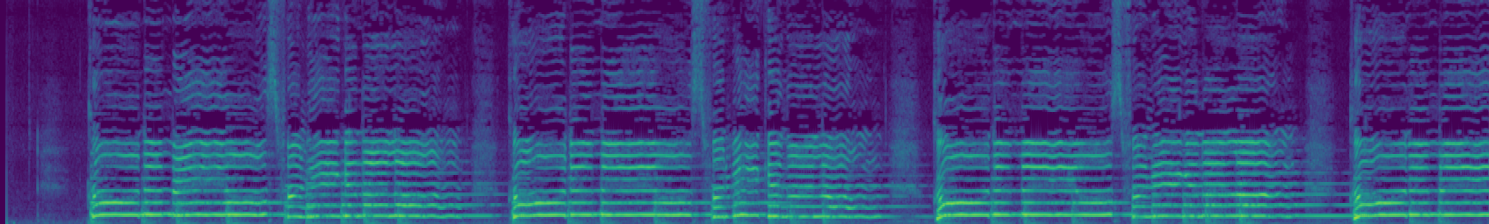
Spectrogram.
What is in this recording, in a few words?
tenor; hamba nahti; åfjord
